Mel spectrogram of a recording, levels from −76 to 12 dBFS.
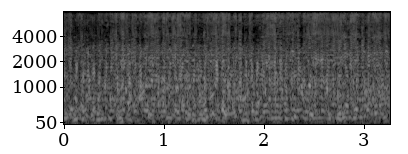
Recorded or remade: remade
